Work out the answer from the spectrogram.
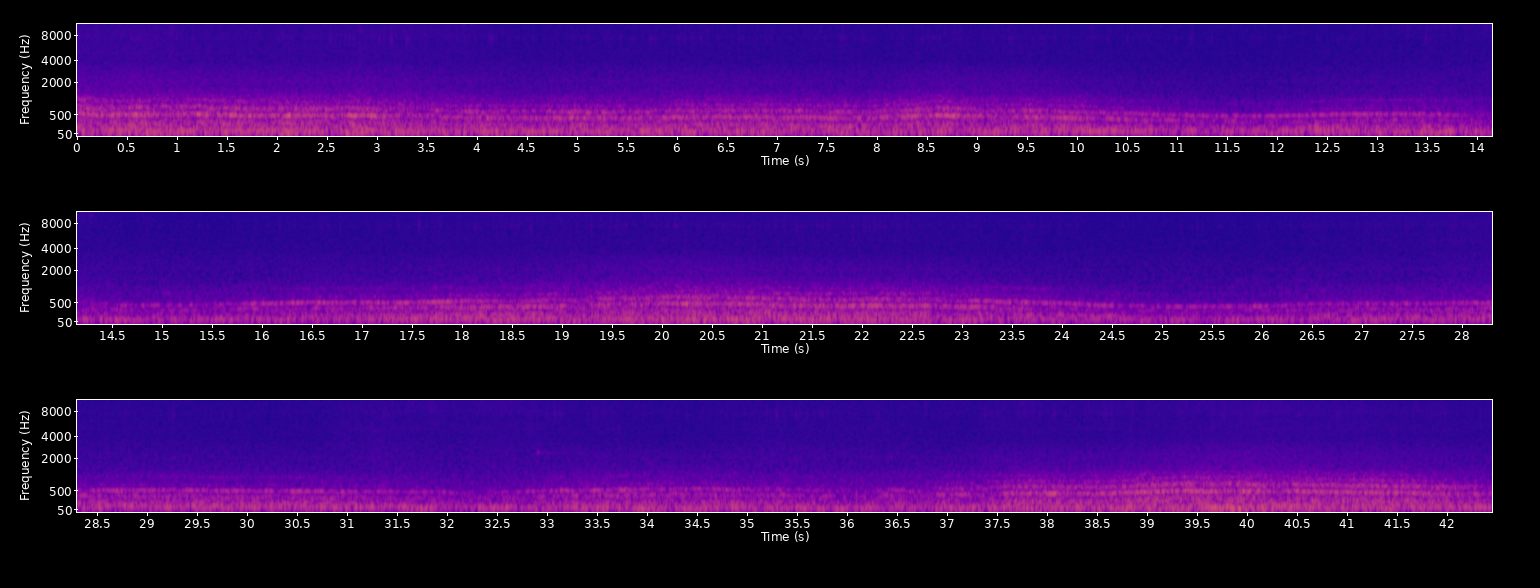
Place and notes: Tienen, Belgique - The wind in a nearly abandoned aircraft base
Recording of the wind in a nearly abandoned aircraft base. There's only a few landings during the Sunday. The other days everything is empty. In fact almost all the buildings are completely trashed. On the plains, there's a lot of wind today. The wind makes its way through a broken door. It's a cold sound, punctuated by slamming door and even a glass pane that breaks on the ground. Ouh ! Dangerous ! One hour recording is available on demand.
